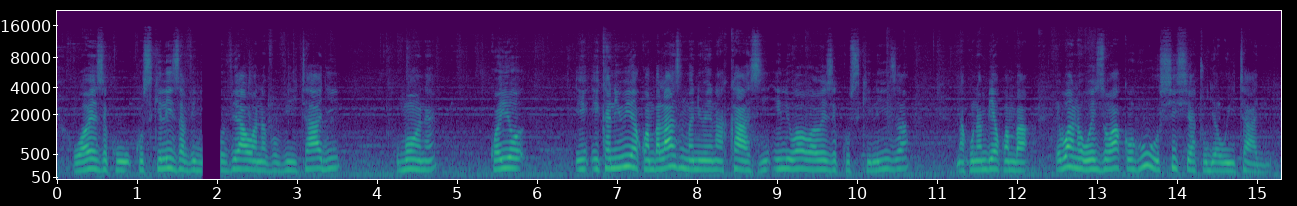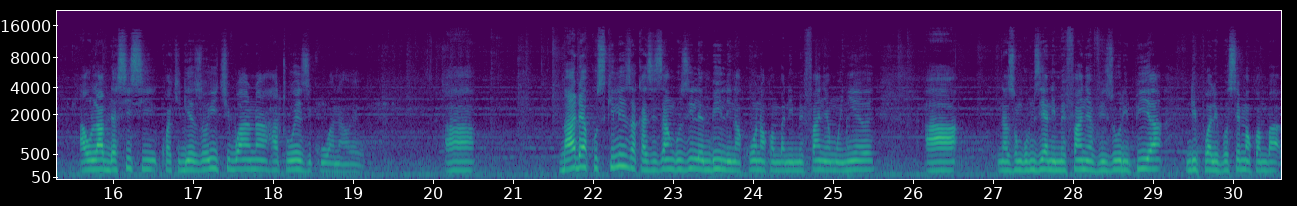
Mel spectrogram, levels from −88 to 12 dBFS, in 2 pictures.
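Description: At 1.81 s the sound drops out mid-flow until 2.05 s, a playback stall of about 0.23 s, likely from the player running out of data or being blocked.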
